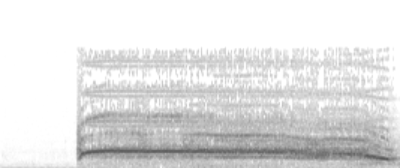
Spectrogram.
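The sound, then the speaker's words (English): A person screams like a ghost to scare someone: a loud, sustained high-pitched scream begins abruptly after a short silence and holds steady for about two seconds before trailing off, an eerie ghostlike wail with no talking. “Boy, I screamed great. I almost scared myself.”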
